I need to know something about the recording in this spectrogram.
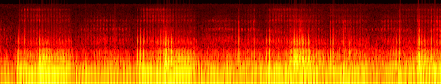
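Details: A cat purrs in a deep, rough rumble that swells and fades with each breath roughly every one and a half seconds, with a few faint clicks in the background.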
